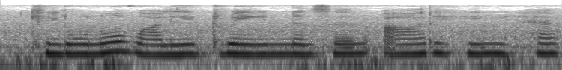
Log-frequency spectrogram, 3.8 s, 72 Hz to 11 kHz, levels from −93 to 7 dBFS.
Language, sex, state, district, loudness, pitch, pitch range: Hindi, female, Punjab, Fazilka, -14 LUFS, 230 Hz, 225-240 Hz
